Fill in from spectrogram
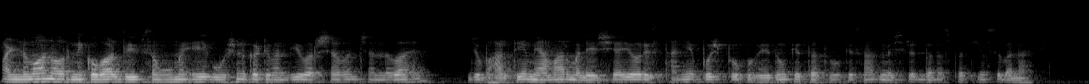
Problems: background sounds at intervals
